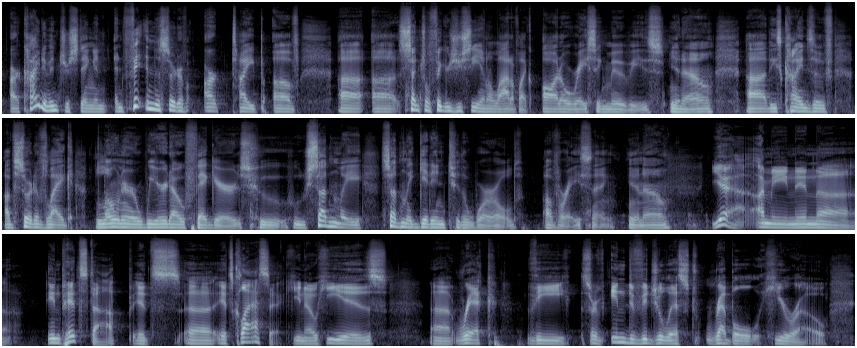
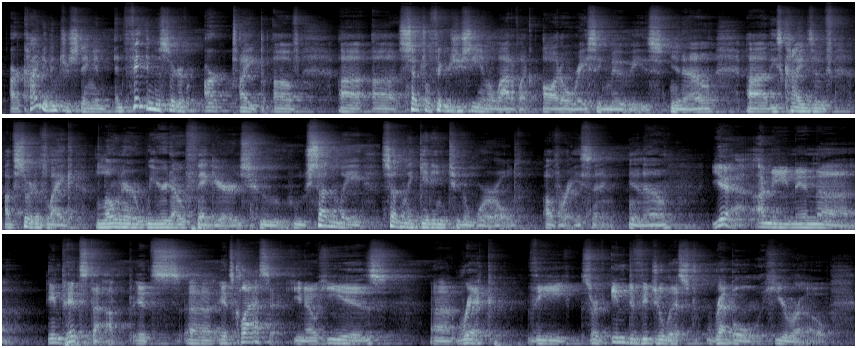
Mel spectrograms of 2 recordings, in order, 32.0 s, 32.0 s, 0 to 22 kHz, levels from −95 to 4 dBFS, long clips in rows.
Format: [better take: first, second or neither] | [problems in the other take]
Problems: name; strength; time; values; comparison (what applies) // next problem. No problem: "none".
first | room echo; slight; dies away in 0.9 s // off-mic speech; somewhat distant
